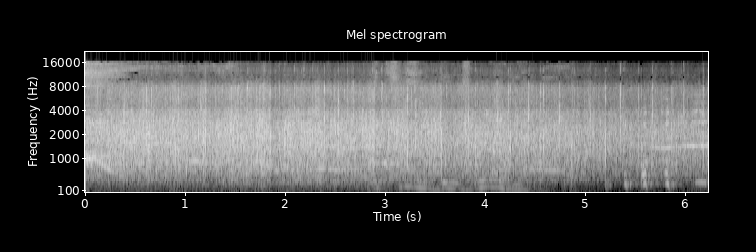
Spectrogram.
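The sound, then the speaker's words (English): An audience applauds to welcome a speaker on stage. Dense, steady clapping runs throughout at an even level, and a voice speaks over it partway through. “Ladies and gentlemen, please put your hands together and welcome Constance Dierickx.”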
